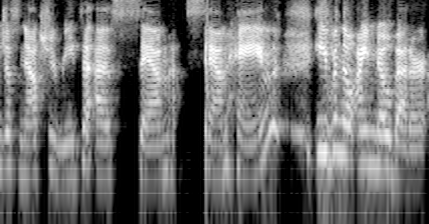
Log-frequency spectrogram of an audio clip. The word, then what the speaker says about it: Samhain: It's spelled Samhain. It looks like Samhain, but it's Samhain.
